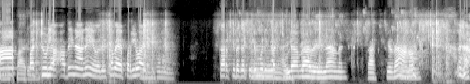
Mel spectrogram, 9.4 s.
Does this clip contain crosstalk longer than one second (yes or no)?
yes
